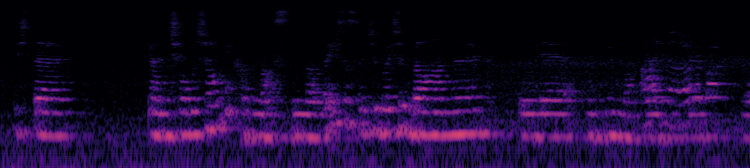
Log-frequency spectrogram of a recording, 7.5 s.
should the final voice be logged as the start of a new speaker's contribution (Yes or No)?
Yes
